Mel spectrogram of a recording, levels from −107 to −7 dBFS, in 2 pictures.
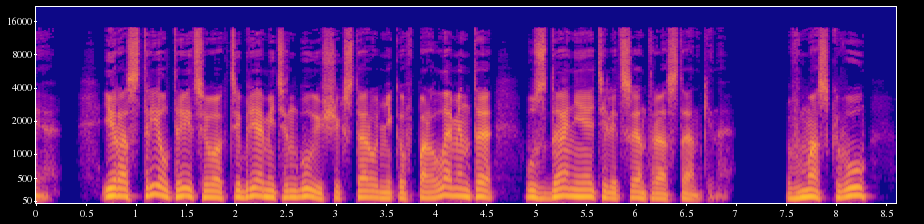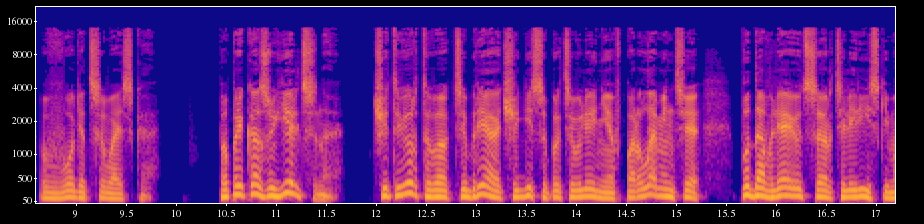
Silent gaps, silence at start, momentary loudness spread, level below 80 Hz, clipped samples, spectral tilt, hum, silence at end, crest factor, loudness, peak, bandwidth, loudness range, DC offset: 0.26-0.41 s, 6.99-7.49 s, 9.83-10.06 s, 10.20-10.42 s, 11.67-11.93 s; 0 s; 8 LU; -62 dBFS; under 0.1%; -5.5 dB/octave; none; 0 s; 16 dB; -29 LUFS; -12 dBFS; 14 kHz; 3 LU; under 0.1%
